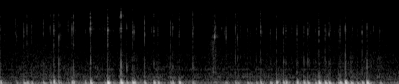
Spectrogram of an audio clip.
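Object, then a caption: Paper notebook cover tapped and scratched with fingernails. A white spiral-bound paper notebook is held and bent in both hands while its cover is tapped and scratched with long fingernails. The result is a rapid, uneven stream of short, dull, low taps, each with a faint bright tick, dying away almost instantly.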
